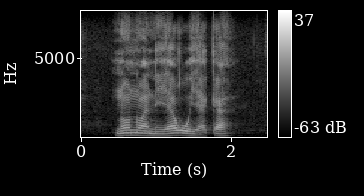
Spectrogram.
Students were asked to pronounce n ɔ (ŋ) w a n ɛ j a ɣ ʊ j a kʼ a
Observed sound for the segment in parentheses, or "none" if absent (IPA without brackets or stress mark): n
